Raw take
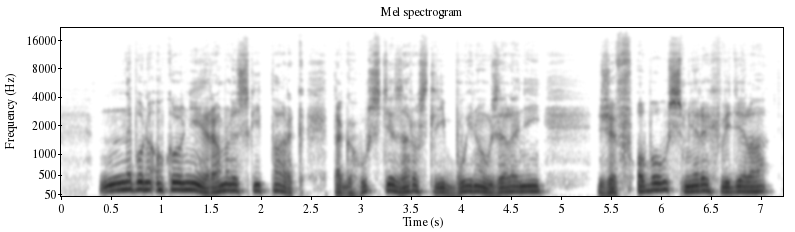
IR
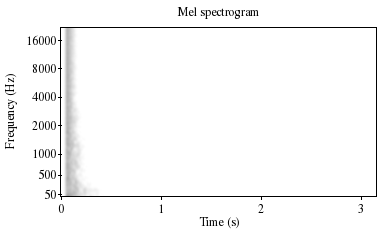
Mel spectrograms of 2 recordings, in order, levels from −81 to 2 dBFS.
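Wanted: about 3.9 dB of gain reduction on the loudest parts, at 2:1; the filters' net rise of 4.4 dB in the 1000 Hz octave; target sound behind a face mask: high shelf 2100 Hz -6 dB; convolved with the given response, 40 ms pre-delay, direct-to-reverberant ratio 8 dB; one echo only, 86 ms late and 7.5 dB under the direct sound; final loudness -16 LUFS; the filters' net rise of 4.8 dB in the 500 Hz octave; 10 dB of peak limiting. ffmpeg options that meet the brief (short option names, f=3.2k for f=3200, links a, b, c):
-filter_complex "[0:a]equalizer=f=500:t=o:g=6,equalizer=f=1k:t=o:g=5,acompressor=threshold=-16dB:ratio=2,alimiter=limit=-12dB:level=0:latency=1,aecho=1:1:86:0.422,asplit=2[a][b];[1:a]atrim=start_sample=2205,adelay=40[c];[b][c]afir=irnorm=-1:irlink=0,volume=-9dB[d];[a][d]amix=inputs=2:normalize=0,highshelf=f=2.1k:g=-6,volume=5dB"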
